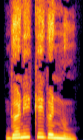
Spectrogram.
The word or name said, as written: ಗಣಿಕೆಗಣ್ಣು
